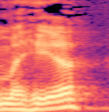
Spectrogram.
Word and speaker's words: Mejia: Is that how you say his name? Adalberto Mejia? – So, yeah, Adalberto Mejia.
